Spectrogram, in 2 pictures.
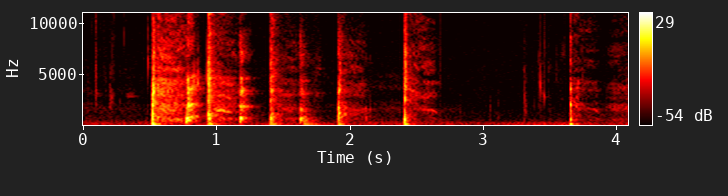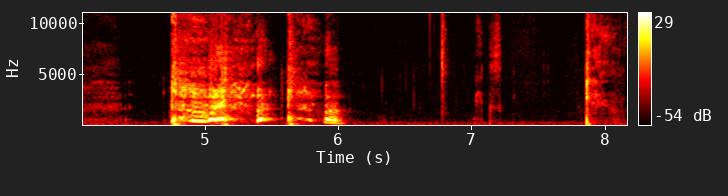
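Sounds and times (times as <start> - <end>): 
person coughing after choking on food: 0.5 - 2.7, 4.7 - 6.1, 7.8 - 8.1.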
